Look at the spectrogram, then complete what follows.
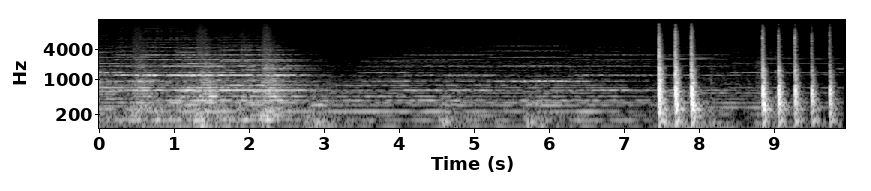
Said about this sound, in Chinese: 你在干什么呀？敲敲打打的。 你没看到吗？椅子的脚松了，我定牢它，免得坐不稳，四脚朝天。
